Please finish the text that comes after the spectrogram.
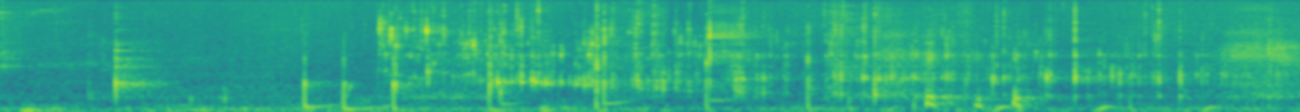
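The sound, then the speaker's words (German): Beer pours into a glass, a busy run of gurgling, splashing and dripping liquid with fizzy bubbling, steady for several seconds with no talking. “Ich trinke jetzt ein Bier.”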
